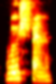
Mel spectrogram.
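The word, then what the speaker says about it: Moshfegh: Mushfin.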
